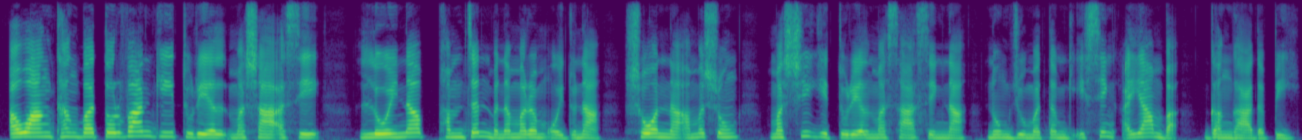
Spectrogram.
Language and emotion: Manipuri, neutral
